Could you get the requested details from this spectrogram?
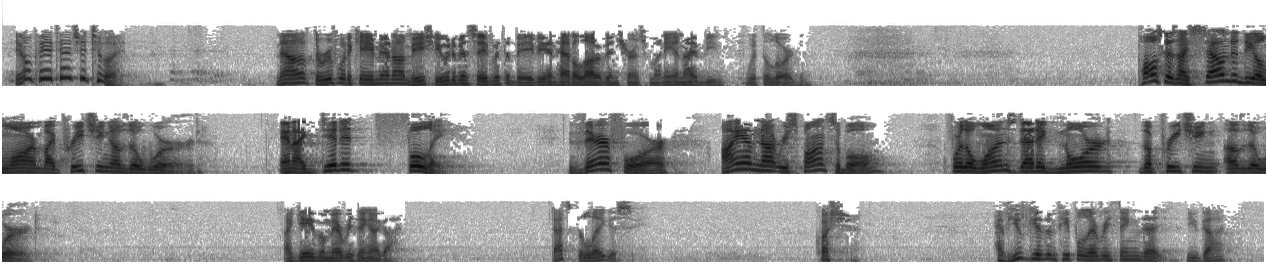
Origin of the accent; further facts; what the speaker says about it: Southern California, United States; I grew up in Southern California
